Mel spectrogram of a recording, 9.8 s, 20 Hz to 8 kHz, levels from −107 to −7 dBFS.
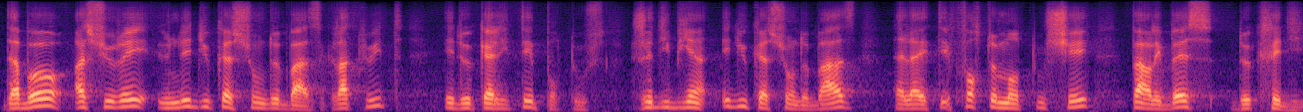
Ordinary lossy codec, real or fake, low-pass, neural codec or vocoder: none; fake; none; codec, 16 kHz, 0.7 kbps, FocalCodec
